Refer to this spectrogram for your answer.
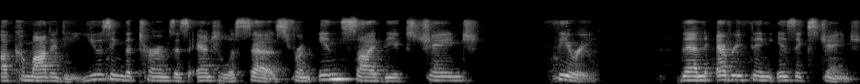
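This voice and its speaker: Using a normal speaking voice, a woman talks with an American accent at a fairly slow pace. Her medium pitch carries lively intonation. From United States. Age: 60s. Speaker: panel moderator. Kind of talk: panel discussion.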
